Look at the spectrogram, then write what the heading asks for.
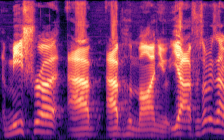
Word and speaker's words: Mishra Abhimanyu: It's Mishra Abhimanyu.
